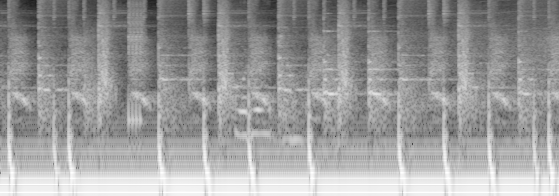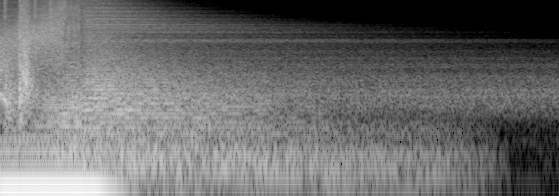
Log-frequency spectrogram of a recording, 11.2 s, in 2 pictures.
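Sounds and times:
twerk music: 0:00.0 - 0:07.6.

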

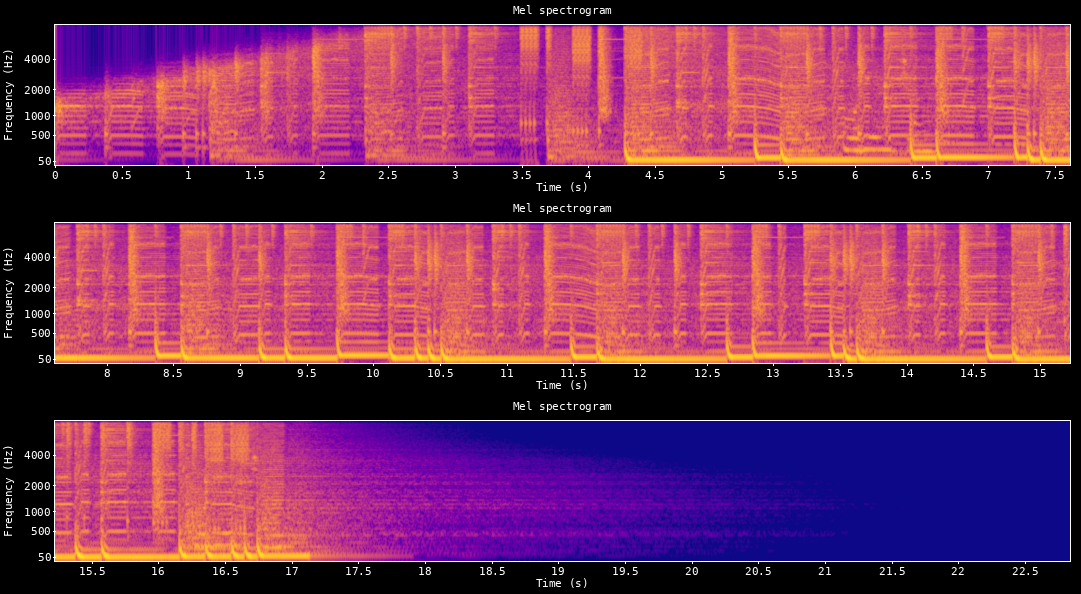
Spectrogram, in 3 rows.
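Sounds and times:
hip hop trap sport logo music: 0:00.0 - 0:17.9.

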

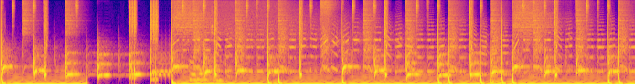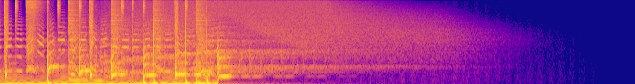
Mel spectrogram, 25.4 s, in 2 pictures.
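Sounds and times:
aggressive trap beat: 0:00.0 - 0:01.8, 0:02.6 - 0:18.8.

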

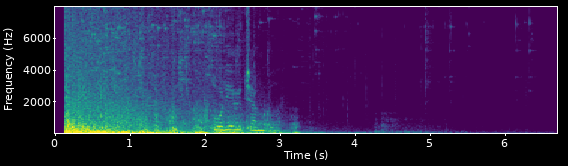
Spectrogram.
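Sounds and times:
explosion: 0:00.1 - 0:05.0
massive glass debris: 0:00.1 - 0:06.6.

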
